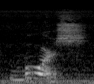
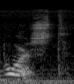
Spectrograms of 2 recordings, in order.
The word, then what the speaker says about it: borscht: pronounce it worst borscht so we pronounce it borsche not burst very funny and now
